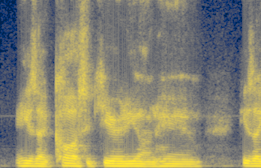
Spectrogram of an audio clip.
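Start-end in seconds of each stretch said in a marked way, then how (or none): none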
